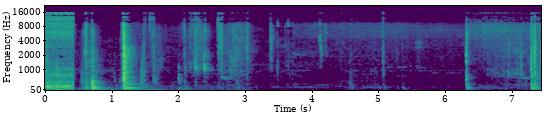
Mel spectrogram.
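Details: Skoda Fabia 3, quiet cabin with bursts of irregular clacks and thuds behind the dashboard, then scattered ticks: the fresh-air flap actuator knocking, diagnosed and then repaired.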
